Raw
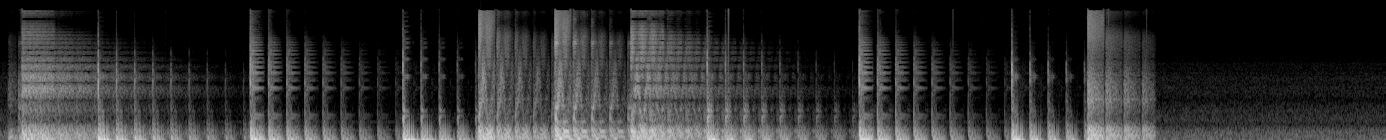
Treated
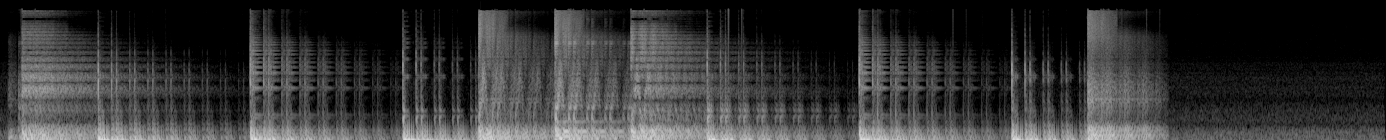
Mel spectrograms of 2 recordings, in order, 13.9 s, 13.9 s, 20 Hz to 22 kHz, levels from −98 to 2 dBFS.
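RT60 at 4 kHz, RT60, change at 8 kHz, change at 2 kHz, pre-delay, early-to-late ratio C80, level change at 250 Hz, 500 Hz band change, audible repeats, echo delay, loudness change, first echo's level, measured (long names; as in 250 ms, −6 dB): no reverb audible, no reverb audible, +0.5 dB, +0.5 dB, no reverb audible, no reverb audible, +0.5 dB, +0.5 dB, 1, 132 ms, +0.5 dB, −8.0 dB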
